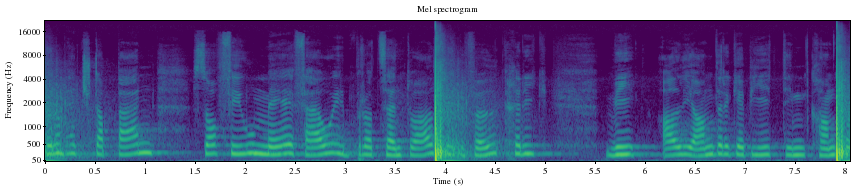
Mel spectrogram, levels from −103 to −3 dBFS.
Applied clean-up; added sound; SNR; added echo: none; Fireworks; -4 dB; none.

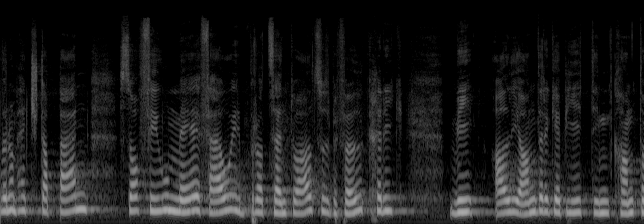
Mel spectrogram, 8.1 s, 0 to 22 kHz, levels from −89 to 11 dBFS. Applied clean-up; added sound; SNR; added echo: none; none; none; none.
